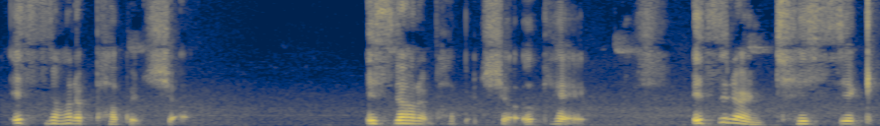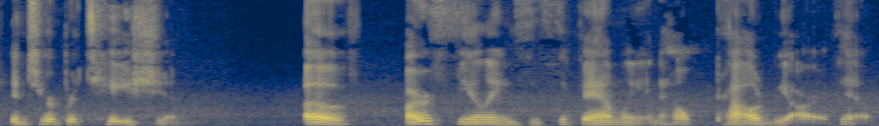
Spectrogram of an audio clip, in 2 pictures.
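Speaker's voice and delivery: high whiny imitation of a tearful mother; mock her high and teary; mimicking crying mother. Son mimics his weepy mother defending the puppet show, high whiny voice. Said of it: "she starts crying".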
